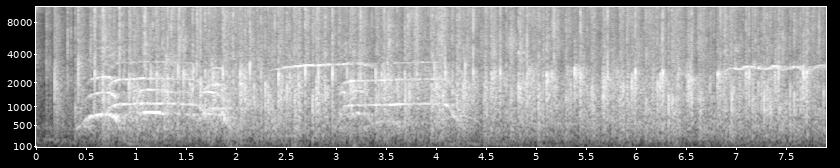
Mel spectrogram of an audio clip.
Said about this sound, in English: Applause, applause.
